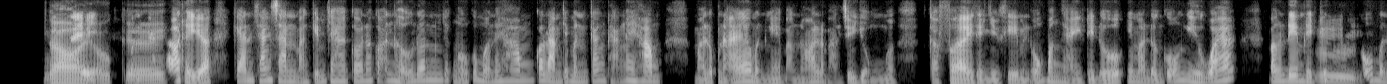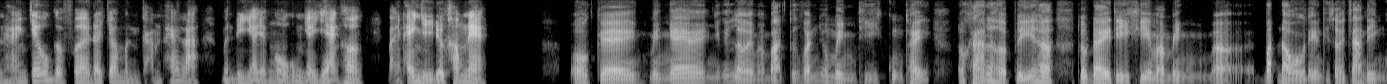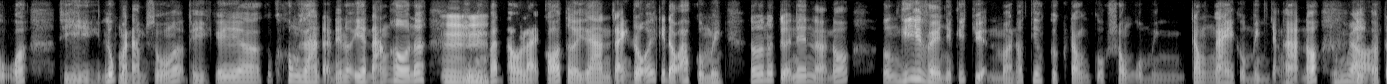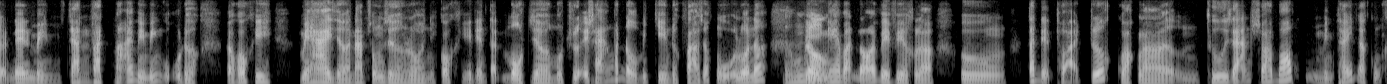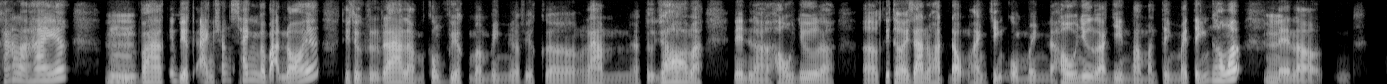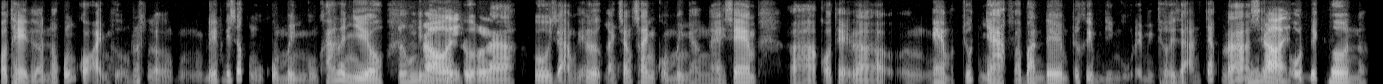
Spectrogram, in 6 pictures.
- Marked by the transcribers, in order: other background noise; tapping
- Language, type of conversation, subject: Vietnamese, advice, Vì sao tôi thường thức dậy vẫn mệt mỏi dù đã ngủ đủ giấc?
